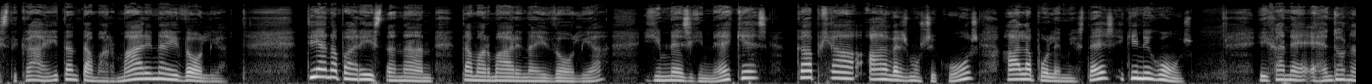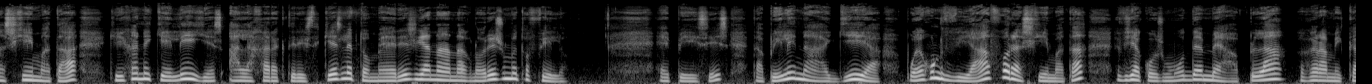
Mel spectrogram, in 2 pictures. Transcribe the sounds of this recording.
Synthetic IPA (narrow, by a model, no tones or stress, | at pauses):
st̪ikɐit̪ɐnt̪ɐmɐɾmɐɾinɐiðo̞liɐ | t̪iɐnɐpɐɾist̪ɐnɐnt̪ɐmɐɾmɐɾinɐiðo̞liɐʝimne̞zʝine̞ce̞s | kɐpçɐɐnðɾe̞zmusikusɐlɐpo̞le̞mist̪e̞seciniɣus | ixɐne̞end̪o̞nɐsçimɐt̪ɐce̞ixɐne̞ce̞liʝe̞sɐlɐxɐɾɐkt̪iɾist̪i̥ce̞zle̞p̚t̪o̞me̞ɾie̞zʝɐnɐːnɐɣno̞ɾizume̞t̪o̞filo̞ | e̞pisist̪ɐpilinɐːɟiɐpue̞xunðiɐfo̞ɾɐsçimɐt̪ɐðʝɐko̞zmund̪e̞me̞ɐplɐɣɾɐmik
